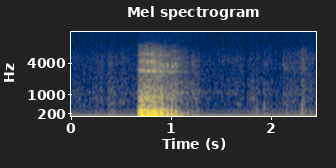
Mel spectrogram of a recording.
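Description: A man's short closed-mouth "mm" hum, falling in pitch and lasting about half a second, against near-silent room tone.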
